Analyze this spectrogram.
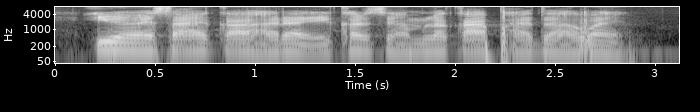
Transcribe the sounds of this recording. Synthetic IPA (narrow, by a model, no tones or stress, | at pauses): ibjəwəsajkaɦəɾaekʰəɾsẽɦəmlakapʰajd̪aɦobaj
